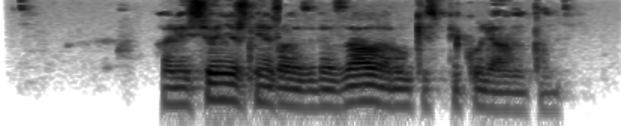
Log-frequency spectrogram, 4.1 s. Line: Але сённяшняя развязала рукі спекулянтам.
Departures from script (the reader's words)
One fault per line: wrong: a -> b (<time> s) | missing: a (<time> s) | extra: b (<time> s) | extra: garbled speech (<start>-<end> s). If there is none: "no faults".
no faults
